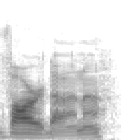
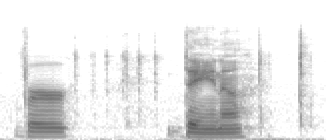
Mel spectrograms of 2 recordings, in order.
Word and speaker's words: Verdana: And I'm just going to set the font family to Verdana, not Vardana. Verdana. Maybe that's how you say it.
